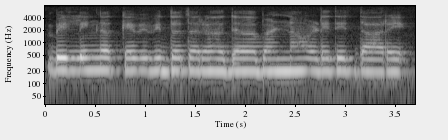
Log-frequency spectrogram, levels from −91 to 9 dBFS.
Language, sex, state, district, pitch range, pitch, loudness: Kannada, female, Karnataka, Bidar, 205-210 Hz, 205 Hz, -18 LUFS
